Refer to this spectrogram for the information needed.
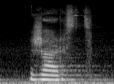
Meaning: passion
- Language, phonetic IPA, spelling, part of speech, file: Belarusian, [ʐarsʲt͡sʲ], жарсць, noun, Be-жарсць.ogg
